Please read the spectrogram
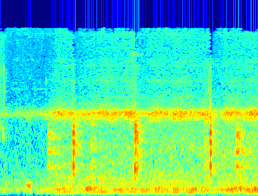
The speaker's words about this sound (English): Frogs in the backyard are having a field day.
